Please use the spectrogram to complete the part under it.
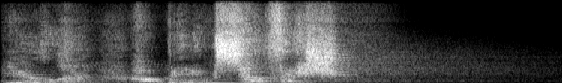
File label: Midfight Stereo; NPC; Malachai Combat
